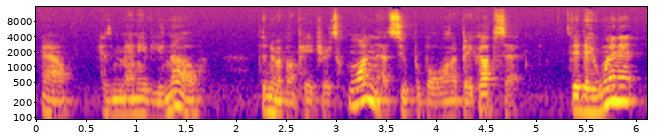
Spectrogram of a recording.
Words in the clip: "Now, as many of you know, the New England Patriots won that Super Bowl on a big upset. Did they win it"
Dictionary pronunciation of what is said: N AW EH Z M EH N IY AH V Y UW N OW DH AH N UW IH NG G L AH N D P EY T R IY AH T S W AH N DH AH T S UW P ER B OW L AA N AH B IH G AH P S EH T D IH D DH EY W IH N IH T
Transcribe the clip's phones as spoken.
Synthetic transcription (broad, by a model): N AW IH Z M EH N IY AH V Y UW N OW DH AH N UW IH G AH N P EY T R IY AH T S W AH N DH AH T S UW P ER B OW L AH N AH B IH G AH P S EH T D IH D DH EY W IH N IH T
